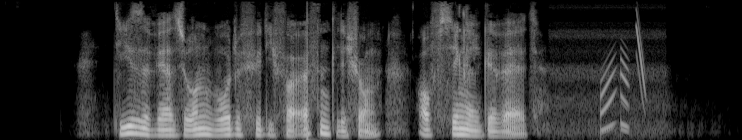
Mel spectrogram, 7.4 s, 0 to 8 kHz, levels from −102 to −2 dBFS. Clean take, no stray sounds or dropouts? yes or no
no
